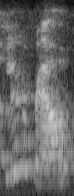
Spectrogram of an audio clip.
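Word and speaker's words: Pflugerville: How did you get involved with Dallas at Flugerville? Yes. So flutterville for anyone that's hearing it really starts with a PF and so the P is silent.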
